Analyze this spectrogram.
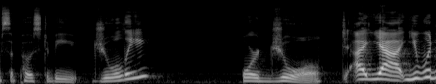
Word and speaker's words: Jule: Yeah, it's Jewel, as in like the e-cigarette.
